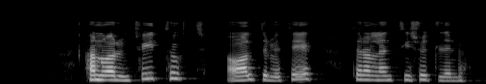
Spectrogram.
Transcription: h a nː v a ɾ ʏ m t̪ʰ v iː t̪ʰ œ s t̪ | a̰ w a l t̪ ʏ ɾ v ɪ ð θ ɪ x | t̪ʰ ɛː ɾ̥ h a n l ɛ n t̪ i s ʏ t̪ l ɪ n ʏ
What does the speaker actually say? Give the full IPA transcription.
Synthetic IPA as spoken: h a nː v a ɾ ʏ m t̪ʰ v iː t̪ʰ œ x t̪ | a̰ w a l t̪ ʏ ɾ v ɪ ð θ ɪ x | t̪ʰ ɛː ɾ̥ h a n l ɛ n t̪ i s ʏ t̪ l ɪ n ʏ

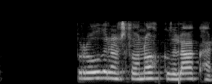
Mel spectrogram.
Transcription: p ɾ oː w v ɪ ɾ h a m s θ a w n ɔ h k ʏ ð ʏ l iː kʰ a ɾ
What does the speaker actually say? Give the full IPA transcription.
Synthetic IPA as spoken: p ɾ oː w ð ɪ ɾ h a n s θ a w n ɔ h k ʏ ð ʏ l aː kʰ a ɾ

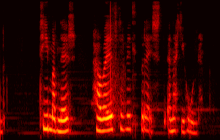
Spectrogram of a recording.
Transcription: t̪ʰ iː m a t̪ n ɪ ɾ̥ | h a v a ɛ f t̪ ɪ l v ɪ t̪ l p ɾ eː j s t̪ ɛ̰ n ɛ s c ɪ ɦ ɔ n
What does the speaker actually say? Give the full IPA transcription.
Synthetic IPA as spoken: t̪ʰ iː m a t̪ n ɪ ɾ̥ | h a v a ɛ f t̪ ɪ ɾ v ɪ t̪ l p ɾ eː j s t̪ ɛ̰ n ɛ h c ɪ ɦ u n

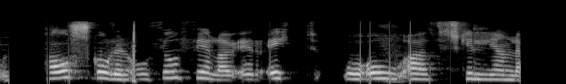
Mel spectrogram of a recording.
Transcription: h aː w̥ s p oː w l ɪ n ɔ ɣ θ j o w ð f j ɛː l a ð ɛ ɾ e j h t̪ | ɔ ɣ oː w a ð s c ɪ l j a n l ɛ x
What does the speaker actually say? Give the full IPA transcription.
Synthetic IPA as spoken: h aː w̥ s k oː w l ɪ n ɔ ɣ θ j o w ð f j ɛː l a ɣ ɛ ɾ e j h t̪ | ɔ ɣ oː w a ð s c ɪ l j a n l ɛ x

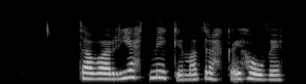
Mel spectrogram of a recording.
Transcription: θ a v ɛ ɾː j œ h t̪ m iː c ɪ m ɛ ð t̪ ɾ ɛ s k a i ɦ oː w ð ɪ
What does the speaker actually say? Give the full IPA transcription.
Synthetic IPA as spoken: θ a v a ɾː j ɛ h t̪ m ɪː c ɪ m a ð t̪ ɾ ɛ h k a i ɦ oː w v ɪ

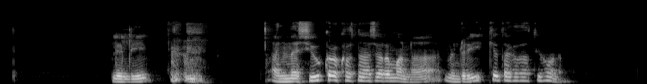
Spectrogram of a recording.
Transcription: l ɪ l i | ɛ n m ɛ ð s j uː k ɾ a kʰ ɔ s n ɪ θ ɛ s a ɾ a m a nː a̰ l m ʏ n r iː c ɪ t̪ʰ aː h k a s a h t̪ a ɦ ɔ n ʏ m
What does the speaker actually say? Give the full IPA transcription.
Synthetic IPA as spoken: l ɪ l i | ɛ n m ɛ ð s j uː k ɾ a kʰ ɔ s n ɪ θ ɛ s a ɾ a m a nː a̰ m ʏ n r iː c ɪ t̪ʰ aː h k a θ a h t̪ i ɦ ɔ n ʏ m

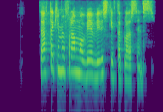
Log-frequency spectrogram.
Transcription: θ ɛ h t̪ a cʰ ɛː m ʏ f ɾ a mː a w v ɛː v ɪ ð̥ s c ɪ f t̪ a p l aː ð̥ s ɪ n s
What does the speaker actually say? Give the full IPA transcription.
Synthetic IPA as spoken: θ ɛ h t̪ a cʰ ɛː m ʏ f ɾ a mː a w v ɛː v ɪ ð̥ s c ɪ f t̪ a p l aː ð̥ s ɪ n s

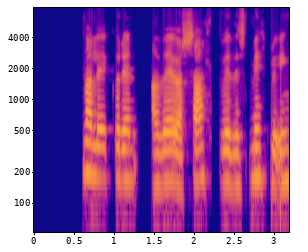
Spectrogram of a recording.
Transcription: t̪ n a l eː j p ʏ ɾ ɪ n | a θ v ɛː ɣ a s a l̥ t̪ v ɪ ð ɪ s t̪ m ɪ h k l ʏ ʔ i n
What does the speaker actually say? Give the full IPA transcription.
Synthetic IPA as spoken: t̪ n a l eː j k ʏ ɾ ɪ n | a ð v ɛː ɣ a s a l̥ t̪ v ɪ ð ɪ s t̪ m ɪ h k l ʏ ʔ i ŋ

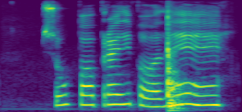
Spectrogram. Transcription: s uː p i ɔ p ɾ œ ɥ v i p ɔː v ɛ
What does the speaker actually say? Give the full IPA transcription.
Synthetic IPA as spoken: s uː p a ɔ p ɾ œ ɥ ð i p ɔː ð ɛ

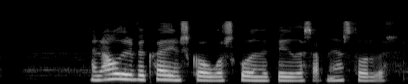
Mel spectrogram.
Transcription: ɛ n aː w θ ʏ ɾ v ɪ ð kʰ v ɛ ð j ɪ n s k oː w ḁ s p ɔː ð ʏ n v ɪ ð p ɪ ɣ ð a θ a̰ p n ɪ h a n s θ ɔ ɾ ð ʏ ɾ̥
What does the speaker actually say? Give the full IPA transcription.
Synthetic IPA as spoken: ɛ n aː w ð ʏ ɾ v ɪ ð kʰ v ɛ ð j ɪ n s k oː w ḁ s k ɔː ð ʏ n v ɪ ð p ɪ ɣ ð a s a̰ p n ɪ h a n s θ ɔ ɾ ð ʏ ɾ̥

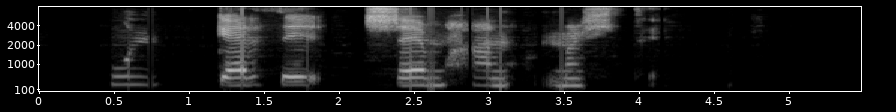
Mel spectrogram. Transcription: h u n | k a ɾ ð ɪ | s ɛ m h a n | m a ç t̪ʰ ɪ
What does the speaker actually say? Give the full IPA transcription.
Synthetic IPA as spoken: h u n | k ɛ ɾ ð ɪ | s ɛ m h a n | m a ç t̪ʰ ɪ

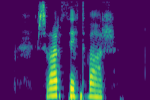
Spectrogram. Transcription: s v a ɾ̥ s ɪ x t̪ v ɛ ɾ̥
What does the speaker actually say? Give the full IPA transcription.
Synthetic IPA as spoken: s v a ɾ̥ θ ɪ h t̪ v a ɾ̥

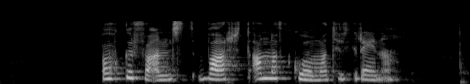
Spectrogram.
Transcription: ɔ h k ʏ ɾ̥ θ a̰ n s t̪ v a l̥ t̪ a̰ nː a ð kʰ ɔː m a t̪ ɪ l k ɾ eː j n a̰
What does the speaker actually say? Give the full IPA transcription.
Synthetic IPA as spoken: ɔ h k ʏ ɾ̥ f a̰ n s t̪ v a r̥ t̪ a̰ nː a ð kʰ ɔː m a t̪ʰ ɪ l k ɾ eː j n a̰

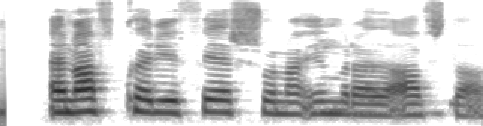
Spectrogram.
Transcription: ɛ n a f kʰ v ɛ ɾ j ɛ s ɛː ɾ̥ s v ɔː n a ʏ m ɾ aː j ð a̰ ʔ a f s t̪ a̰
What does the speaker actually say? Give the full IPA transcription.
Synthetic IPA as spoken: ɛ n a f kʰ v ɛ ɾ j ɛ f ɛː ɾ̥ s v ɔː n a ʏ m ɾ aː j ð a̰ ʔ a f s t̪ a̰

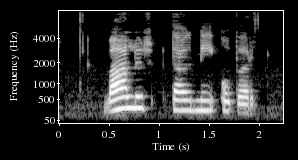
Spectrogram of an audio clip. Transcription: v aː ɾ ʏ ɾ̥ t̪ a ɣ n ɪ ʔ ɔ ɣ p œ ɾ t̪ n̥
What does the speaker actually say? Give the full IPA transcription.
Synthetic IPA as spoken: v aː l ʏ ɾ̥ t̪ a ɣ n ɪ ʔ ɔ ɣ p œ ɾ t̪ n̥

